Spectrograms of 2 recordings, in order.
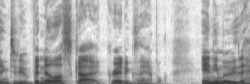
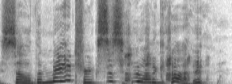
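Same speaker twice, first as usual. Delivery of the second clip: very high-pitched voice, even higher; 3 dB louder than usual. Asked to explain a film in an even higher tone, the speaker begins: high-pitched voice. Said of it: "explain it in an even higher pitched tone".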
